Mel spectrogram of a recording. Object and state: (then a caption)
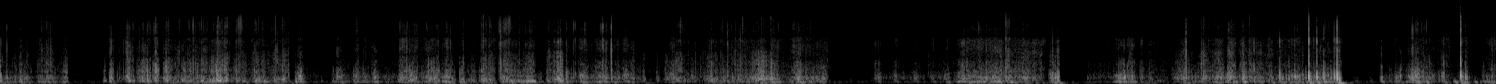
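Foam makeup sponge being scratched. A white foam makeup sponge rests on a microphone ear while a wooden stick scratches inside a hole in the porous foam. The result is dense, muffled scratching and rustling that comes in bursts separated by brief pauses, with most of its weight in the low and middle range.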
